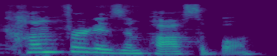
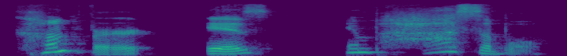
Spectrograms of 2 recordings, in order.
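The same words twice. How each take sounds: First: The last word is said plainly, not stretched. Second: The word impossible is drawn out and emphasized.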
